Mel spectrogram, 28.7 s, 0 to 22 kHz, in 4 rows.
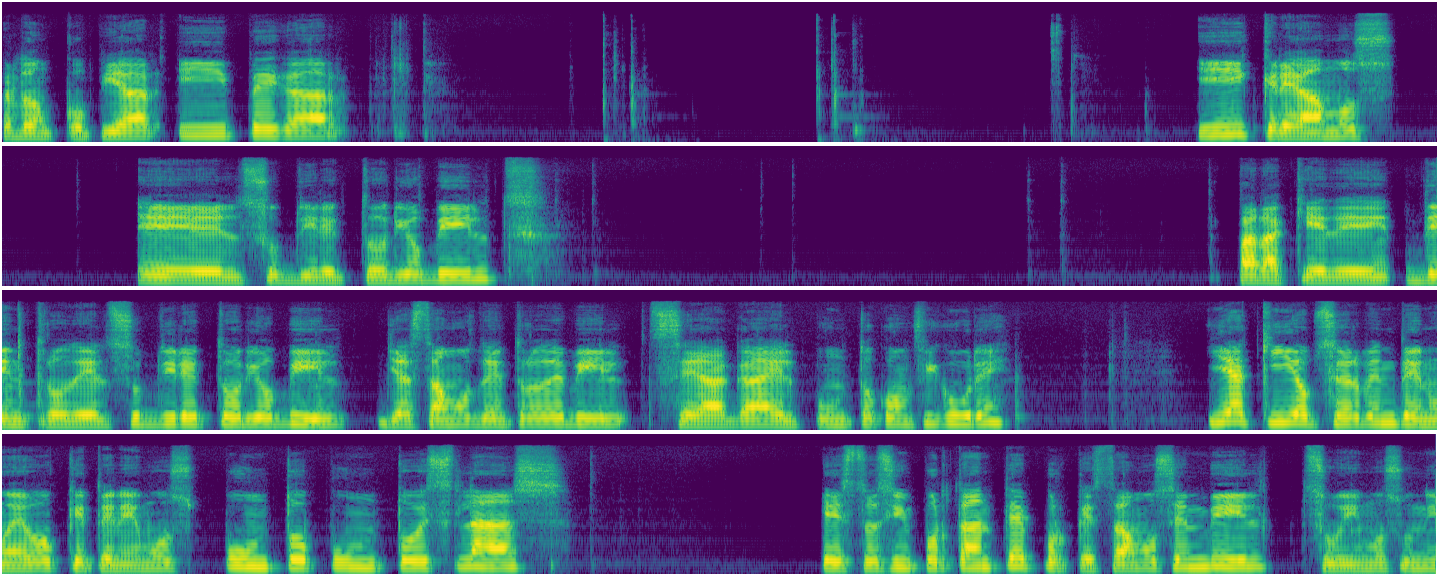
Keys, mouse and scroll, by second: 0.4 right click, 1.8 click, 3.0 Tab, 4.0 Return, 7.4-9.1 drag, 9.8 right click, 10.8 click, 12.1 right click, 13.1 click, 14.3 Return, 16.8 click, 18.2-18.7 scroll down 1, 19.8-21.2 drag, 22.8-24.4 drag, 28.3-28.6 drag.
